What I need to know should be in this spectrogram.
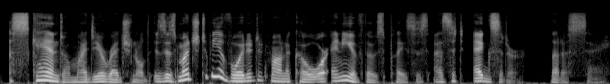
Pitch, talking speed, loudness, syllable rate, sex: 125 Hz, 235 wpm, -21 LUFS, 6.5 syllables/s, male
